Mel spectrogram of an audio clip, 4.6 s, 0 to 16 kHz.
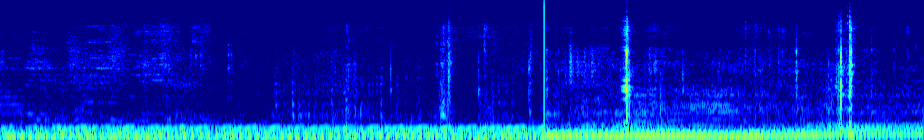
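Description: A BMW E36 with a swapped 1JZ engine idles with a deep, steady rumble, then pulls away as the engine note swells low and loud, a few clicks and clunks over the top.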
